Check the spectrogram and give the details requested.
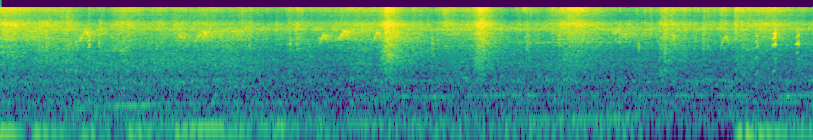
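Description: Short, sharp chirps from small songbirds, a few scattered calls with gaps between them, over a steady low rumble on the microphone.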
